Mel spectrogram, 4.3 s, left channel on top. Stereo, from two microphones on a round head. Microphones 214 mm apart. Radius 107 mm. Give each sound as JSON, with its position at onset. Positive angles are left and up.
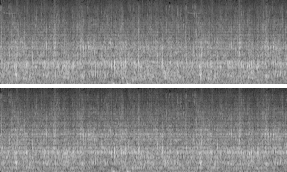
{"t": 0.0, "sound": "running water", "side_deg": 15, "distance_m": 0.9}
